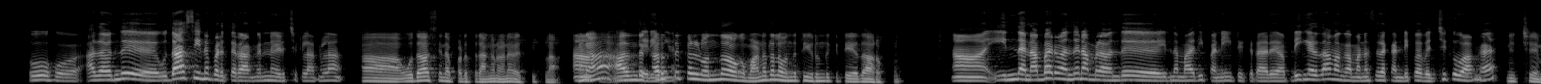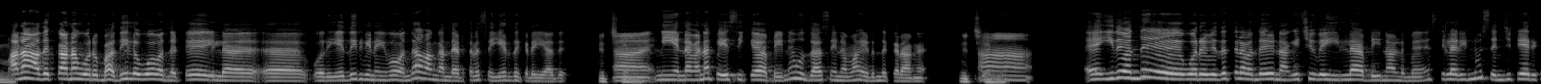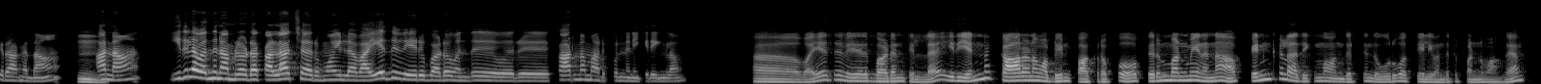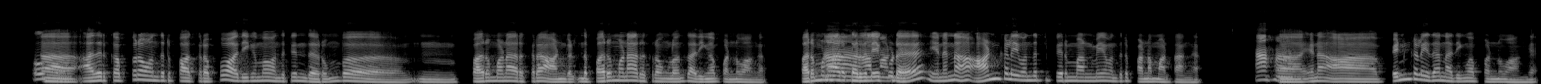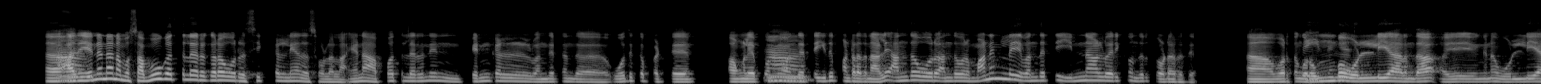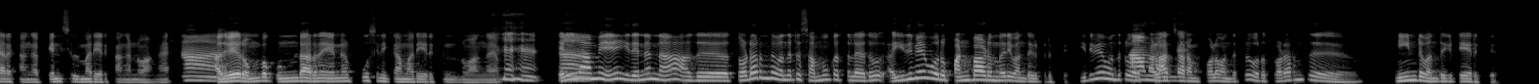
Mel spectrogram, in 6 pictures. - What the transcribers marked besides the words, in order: other street noise; tsk; "பதிலாவோ" said as "பதிலவோ"; tsk; laugh; tapping
- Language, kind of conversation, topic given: Tamil, podcast, மெய்நிகர் உரையாடலில் நகைச்சுவை எப்படி தவறாக எடுத்துக்கொள்ளப்படுகிறது?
